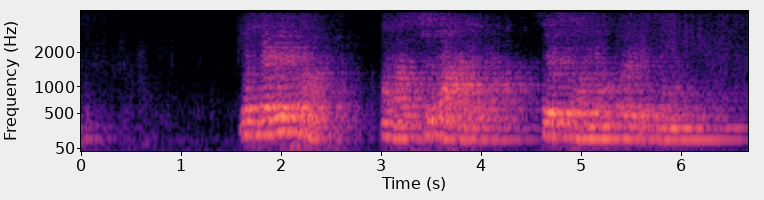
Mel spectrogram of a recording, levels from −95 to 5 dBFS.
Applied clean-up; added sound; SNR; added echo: neural separator model SepFormer DNS4.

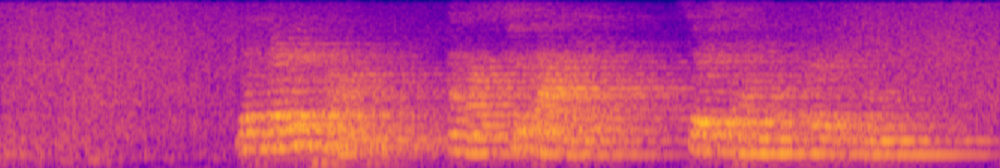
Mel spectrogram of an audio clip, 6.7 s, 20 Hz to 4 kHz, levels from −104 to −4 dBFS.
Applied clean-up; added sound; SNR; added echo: none; Waves, surf; 19 dB; reverberation time 2.2 s.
